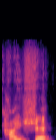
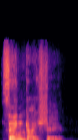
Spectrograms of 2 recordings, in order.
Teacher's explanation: The past tense marking is marked by the prefix sang, so that's going to draw stress, as you see, from kai she, which is to break, versus sang kai she, broke, or I guess was breaking, if you will.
